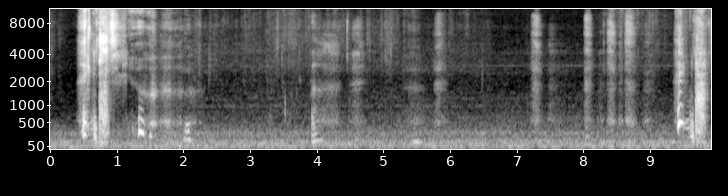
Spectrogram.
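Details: Several forceful sneezes with sharp inhaled gasps and sniffs between them, from an adult with a summer cold during a bout of uncontrollable sneezing.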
